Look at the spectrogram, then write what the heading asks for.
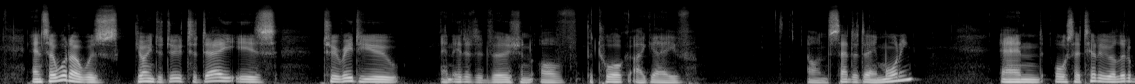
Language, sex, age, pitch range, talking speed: English, male, 40-59, 100-120 Hz, 165 wpm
